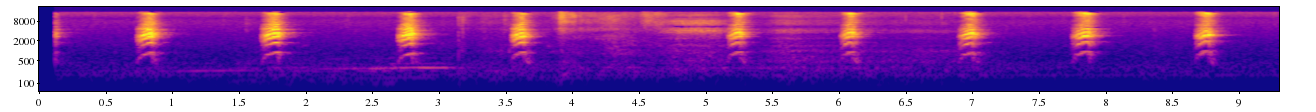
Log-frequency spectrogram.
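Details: A female pet sugar glider barking indoors for attention as her owner starts to fall asleep, wanting to keep playing; short sharp barks repeated roughly once a second, ten in a row, with a faint hum beneath.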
